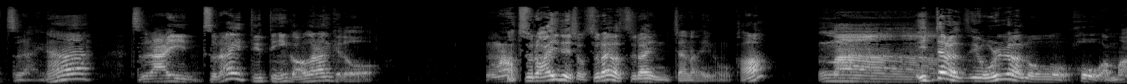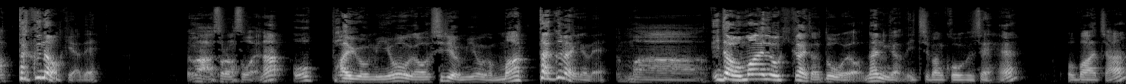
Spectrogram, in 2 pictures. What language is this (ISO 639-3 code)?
jpn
